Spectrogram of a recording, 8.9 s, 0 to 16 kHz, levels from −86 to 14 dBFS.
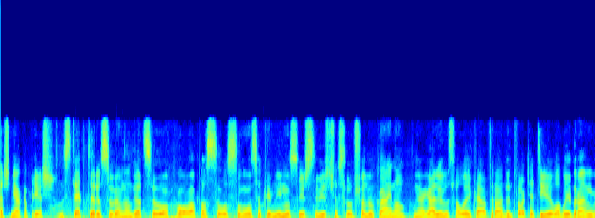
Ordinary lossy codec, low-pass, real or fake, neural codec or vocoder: AAC, 96 kbps; 7.2 kHz; fake; codec, 16 kHz, 1 kbps, FreqCodec, larger model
